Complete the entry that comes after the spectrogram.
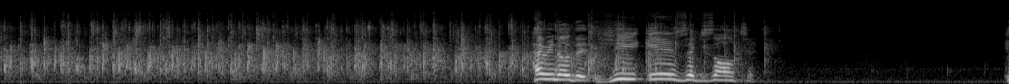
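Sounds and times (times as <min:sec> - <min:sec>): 
large crowd clapping: 0:00.0 - 0:08.0
speech: 0:05.3 - 0:07.7.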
